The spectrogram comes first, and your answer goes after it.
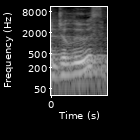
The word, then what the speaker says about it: Duluth: So Duluth is a city about when I was growing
